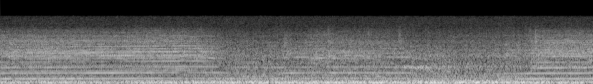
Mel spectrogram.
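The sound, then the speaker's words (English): A race car drives across the top of a mountain circuit, its engine a loud, steady, unbroken drone that holds an even pitch throughout with no voices. “Walkinshaw working at the wheel through Toledo, turn across the top of the mountain now at Castrol and McPhillamy Park.”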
